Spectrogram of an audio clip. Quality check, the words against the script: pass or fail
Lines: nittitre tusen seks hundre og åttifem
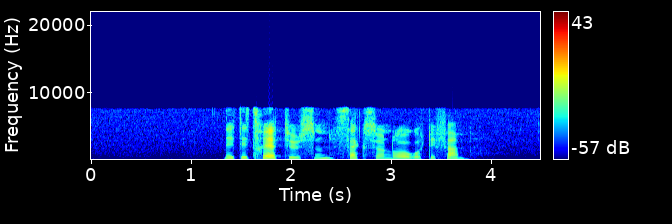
pass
